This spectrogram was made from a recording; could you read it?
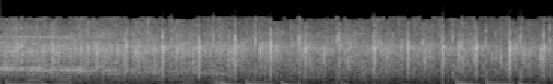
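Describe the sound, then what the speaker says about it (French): A studio audience applauding on a French television game show, a sustained burst of many hands clapping at close range, loud and dense with sharp individual claps. "les applaudissements du public"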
